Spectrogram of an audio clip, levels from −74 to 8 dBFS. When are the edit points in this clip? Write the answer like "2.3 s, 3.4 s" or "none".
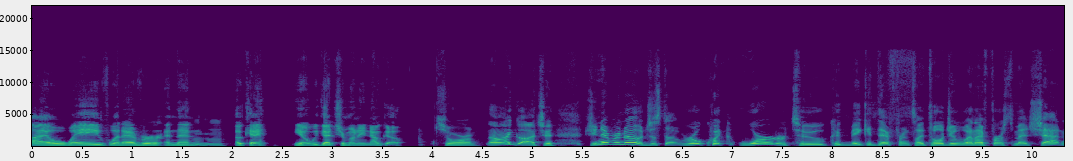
none

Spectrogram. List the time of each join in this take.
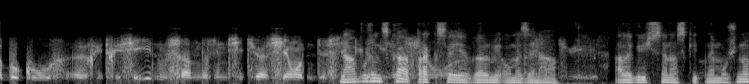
6.0 s

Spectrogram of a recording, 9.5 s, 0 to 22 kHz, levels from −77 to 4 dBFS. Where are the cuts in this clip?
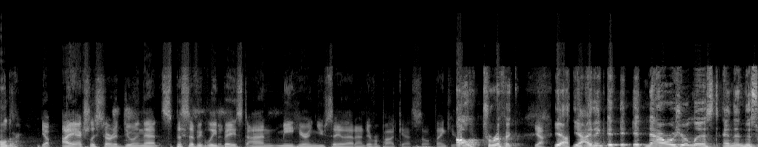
7.1 s

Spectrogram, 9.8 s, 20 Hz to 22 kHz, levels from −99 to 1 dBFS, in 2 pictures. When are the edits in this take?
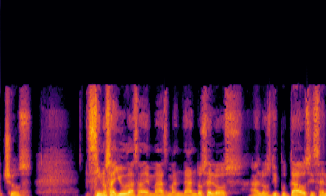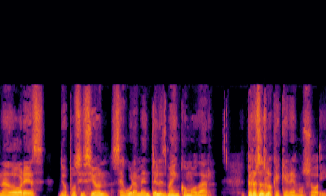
none

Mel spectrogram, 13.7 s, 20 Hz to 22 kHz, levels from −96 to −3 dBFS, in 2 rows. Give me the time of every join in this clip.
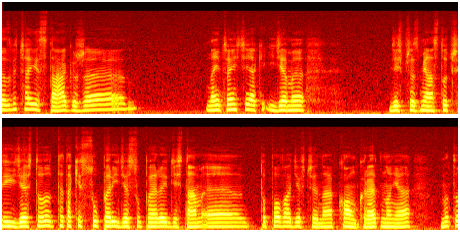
none

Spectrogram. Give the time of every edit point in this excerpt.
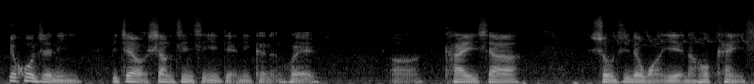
none

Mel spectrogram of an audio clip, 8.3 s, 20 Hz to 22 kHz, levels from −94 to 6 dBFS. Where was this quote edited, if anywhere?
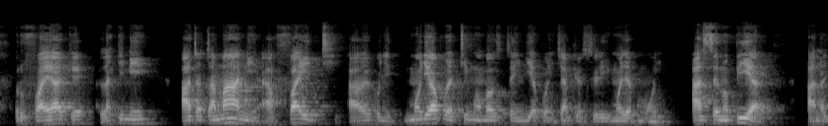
0.9 s

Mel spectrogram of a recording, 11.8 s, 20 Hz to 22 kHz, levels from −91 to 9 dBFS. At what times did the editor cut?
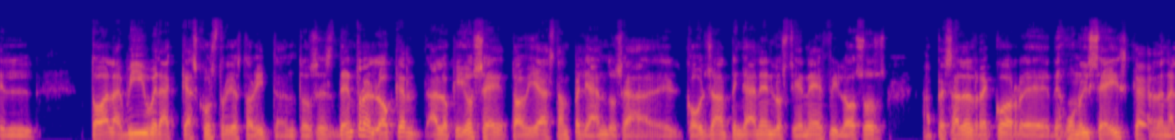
none

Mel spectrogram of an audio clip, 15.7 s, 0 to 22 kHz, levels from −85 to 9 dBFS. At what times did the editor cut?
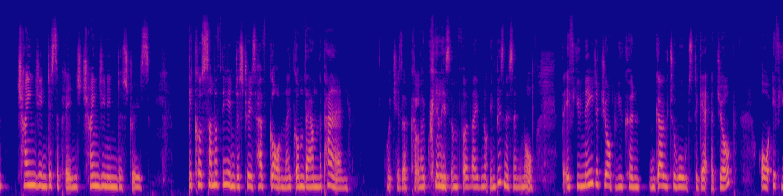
11.1 s

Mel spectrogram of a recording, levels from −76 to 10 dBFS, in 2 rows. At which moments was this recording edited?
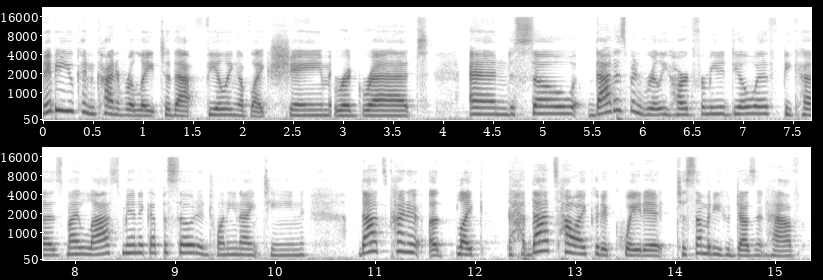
2.9 s, 10.8 s

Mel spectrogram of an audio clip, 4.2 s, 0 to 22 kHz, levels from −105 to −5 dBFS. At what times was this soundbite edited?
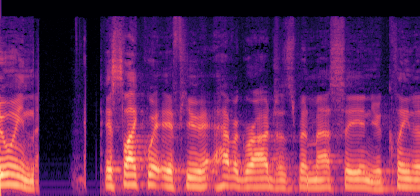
1.0 s, 3.1 s

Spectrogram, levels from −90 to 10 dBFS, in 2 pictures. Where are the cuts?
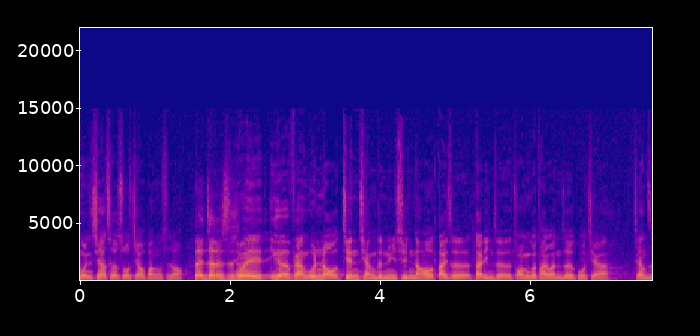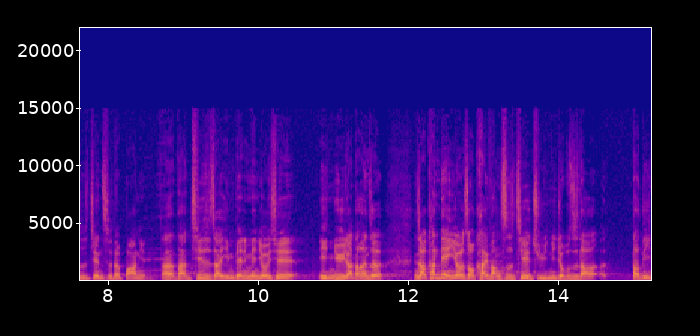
none

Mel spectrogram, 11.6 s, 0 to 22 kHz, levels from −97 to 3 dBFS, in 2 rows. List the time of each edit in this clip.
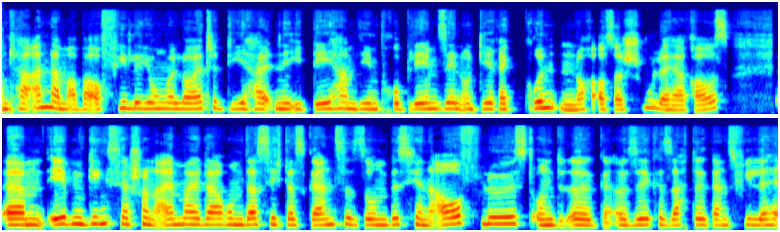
5.8 s

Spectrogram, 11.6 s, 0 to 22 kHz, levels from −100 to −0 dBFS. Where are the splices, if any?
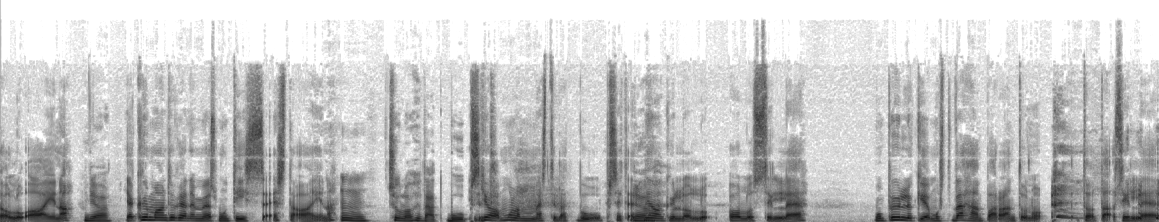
none

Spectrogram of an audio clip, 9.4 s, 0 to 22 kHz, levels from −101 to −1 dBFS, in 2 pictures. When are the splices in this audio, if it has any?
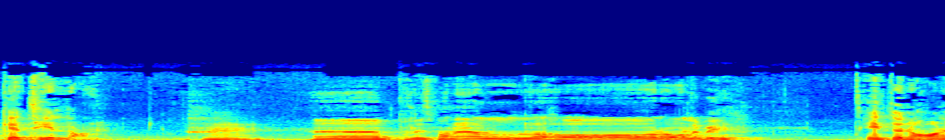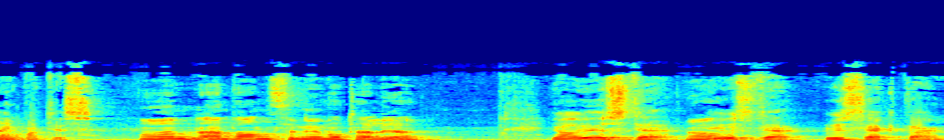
0.9 s

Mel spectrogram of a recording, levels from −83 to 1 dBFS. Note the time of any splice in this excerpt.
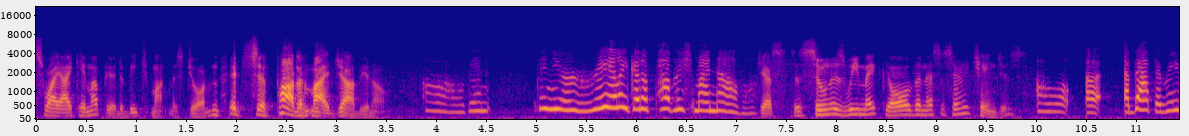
none

